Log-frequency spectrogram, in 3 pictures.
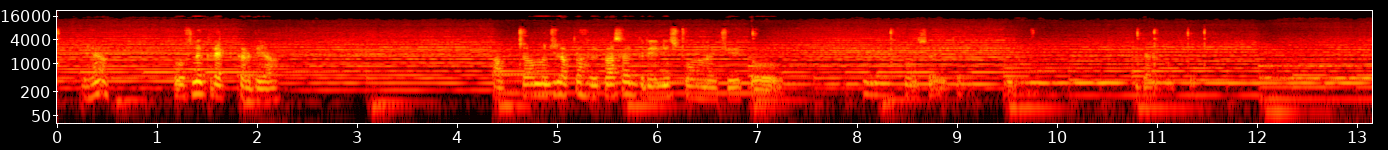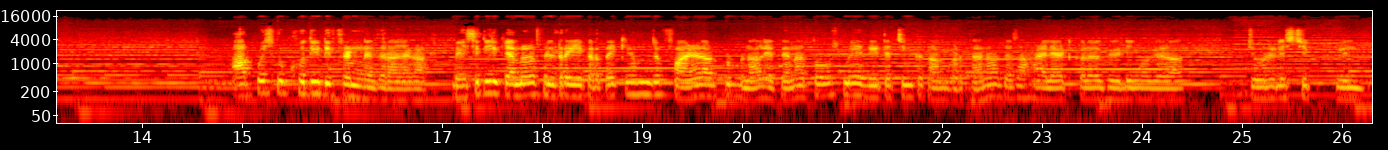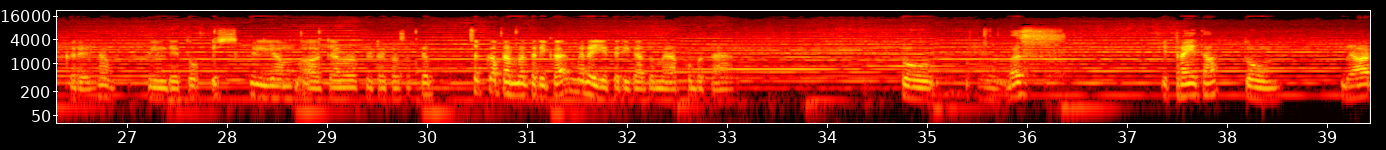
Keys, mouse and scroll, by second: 7.1-11.0 drag, 27.9 click, 33.4-36.9 drag.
